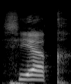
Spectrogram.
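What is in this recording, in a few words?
"sijaq" nominative, Archi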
